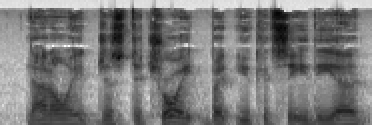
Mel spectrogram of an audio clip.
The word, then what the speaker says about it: Detroit: So Detroit, I know some of us say Detroit, but I've learned that it's Detroit.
